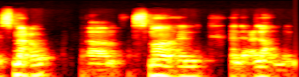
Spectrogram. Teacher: stress would fall on the second syllable regardless of its weight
